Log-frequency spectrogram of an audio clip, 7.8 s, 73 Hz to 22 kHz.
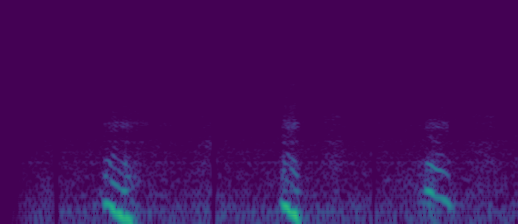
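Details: Three low, rattling snores roughly two and a half seconds apart over a steady background hiss; snoring, scored 47 by a snoring app.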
